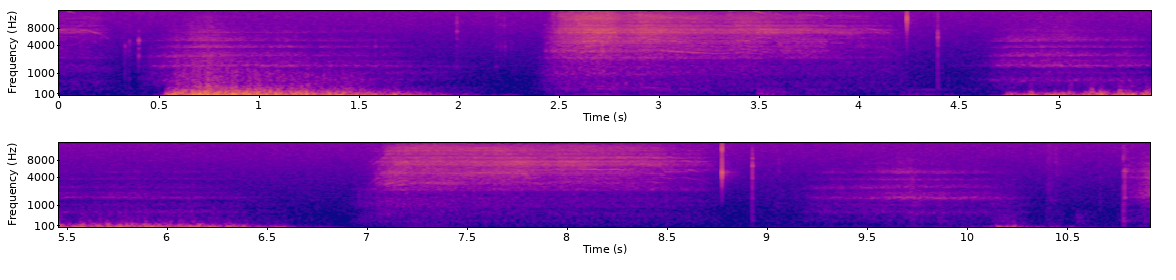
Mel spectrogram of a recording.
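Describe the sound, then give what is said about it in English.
Deep breaths drawn in through the nose and pushed out through the mouth: two long, heavy, rushing exhales, each followed by a softer airy inhale, then a brief final puff of breath. “let's take three deep breaths here. So in through the nose and out through the mouth. Let's do it together.”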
